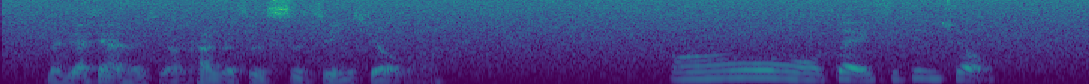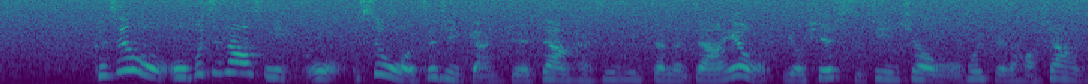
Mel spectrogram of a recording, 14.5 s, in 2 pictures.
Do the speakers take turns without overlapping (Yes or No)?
Yes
